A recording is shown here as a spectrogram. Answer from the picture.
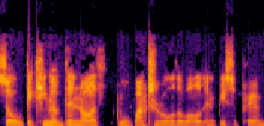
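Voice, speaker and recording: Against a quiet background, a woman with a fairly low pitch speaks with fairly even intonation in a dry, close sound with no echo. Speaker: Bible study presenter. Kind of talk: Bible study presentation. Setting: video call. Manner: halting.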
